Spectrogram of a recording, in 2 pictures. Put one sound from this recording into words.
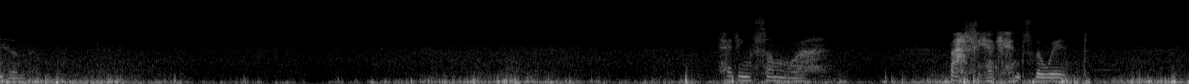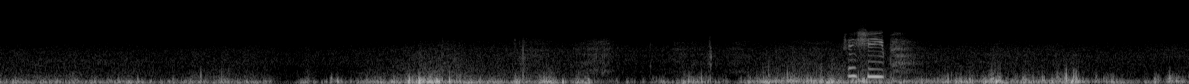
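Wind blusters into the microphone outdoors.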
